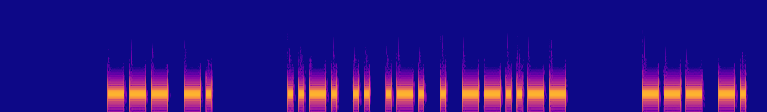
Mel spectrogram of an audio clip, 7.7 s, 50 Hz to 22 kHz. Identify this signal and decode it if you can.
Morse code, heard as a keyed tone, about 21 wpm, 700 Hz. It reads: ON FIRE, ON
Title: 2x Word-Spacing - Sentences from Top 400 Words - 22wpm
